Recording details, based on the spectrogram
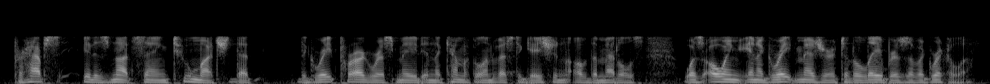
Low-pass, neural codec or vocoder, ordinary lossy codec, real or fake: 3.6 kHz; none; AAC, 32 kbps; real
